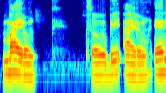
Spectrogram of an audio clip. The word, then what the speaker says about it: Mairon: iron because in in in Portuguese they pronounce my name is myON so we'll be ID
